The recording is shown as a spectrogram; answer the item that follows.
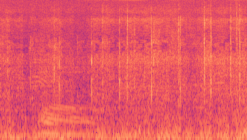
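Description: Steady low rumble of wind and moving-vehicle noise on the outdoor race camera's microphone, with a few faint ticks, under a commentator's voice.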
